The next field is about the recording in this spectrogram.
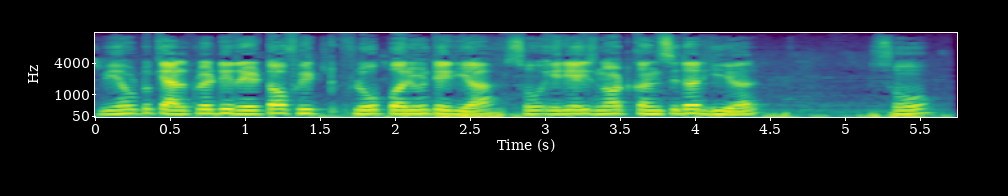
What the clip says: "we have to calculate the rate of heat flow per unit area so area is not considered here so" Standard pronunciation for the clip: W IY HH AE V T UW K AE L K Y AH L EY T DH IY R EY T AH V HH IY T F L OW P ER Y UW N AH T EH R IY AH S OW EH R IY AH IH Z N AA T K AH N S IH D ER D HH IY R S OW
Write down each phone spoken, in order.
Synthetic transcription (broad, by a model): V IY HH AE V T UW K AE L K Y AH L EY T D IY R EY T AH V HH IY T F L OW P ER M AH T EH R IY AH S OW EH R IY AH IH Z N AA T K AH N S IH D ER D HH IY R S OW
